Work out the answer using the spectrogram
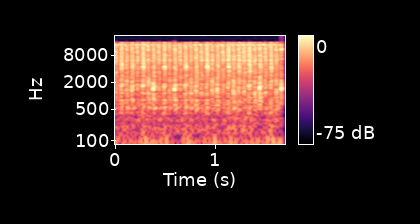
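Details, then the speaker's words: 1976 Mercedes-Benz 240D W115 diesel, first start after sitting three or four years: even regular diesel clatter, steady idle with no misses; healthy engine. "listen to that sweetheart run you can tell by the sound this is a healthy 240D wow listen to this that sounds really good"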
